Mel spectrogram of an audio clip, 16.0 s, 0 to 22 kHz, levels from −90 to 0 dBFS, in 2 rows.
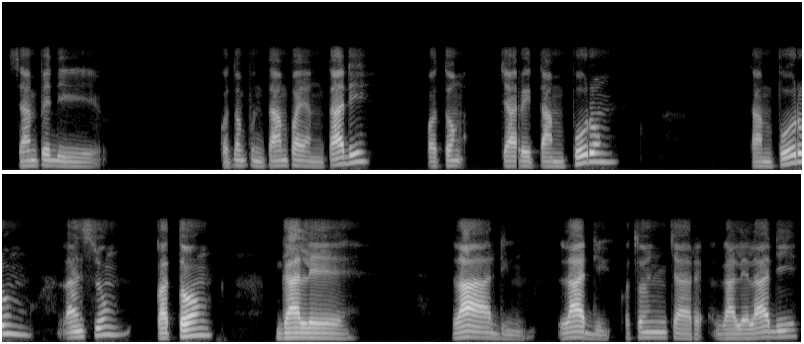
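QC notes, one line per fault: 5.13–5.18 s, lost AMR speech frame: after "tampa yang tadi kotong", one 20 ms frame is rebuilt from the previous one at lower gain. This causes a brief dip, a short waveform sag and a smeared spectrogram patch.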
